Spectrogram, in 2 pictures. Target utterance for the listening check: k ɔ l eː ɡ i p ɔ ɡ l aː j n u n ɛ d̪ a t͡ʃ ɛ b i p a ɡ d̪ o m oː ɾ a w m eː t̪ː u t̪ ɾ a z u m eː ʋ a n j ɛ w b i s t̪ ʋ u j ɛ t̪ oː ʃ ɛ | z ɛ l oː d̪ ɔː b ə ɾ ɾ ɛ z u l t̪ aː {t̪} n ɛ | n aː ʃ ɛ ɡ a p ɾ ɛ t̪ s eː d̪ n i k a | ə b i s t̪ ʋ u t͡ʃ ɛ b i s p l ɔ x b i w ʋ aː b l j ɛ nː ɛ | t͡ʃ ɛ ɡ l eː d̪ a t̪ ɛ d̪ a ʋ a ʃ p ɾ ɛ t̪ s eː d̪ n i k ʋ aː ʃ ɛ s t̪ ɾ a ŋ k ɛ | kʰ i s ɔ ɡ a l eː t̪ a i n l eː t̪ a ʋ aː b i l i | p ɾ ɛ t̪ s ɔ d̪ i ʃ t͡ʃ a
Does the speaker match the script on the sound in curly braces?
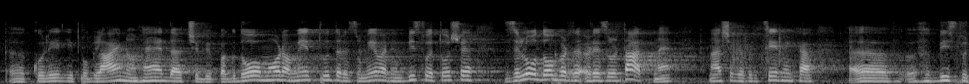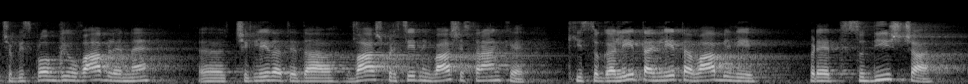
yes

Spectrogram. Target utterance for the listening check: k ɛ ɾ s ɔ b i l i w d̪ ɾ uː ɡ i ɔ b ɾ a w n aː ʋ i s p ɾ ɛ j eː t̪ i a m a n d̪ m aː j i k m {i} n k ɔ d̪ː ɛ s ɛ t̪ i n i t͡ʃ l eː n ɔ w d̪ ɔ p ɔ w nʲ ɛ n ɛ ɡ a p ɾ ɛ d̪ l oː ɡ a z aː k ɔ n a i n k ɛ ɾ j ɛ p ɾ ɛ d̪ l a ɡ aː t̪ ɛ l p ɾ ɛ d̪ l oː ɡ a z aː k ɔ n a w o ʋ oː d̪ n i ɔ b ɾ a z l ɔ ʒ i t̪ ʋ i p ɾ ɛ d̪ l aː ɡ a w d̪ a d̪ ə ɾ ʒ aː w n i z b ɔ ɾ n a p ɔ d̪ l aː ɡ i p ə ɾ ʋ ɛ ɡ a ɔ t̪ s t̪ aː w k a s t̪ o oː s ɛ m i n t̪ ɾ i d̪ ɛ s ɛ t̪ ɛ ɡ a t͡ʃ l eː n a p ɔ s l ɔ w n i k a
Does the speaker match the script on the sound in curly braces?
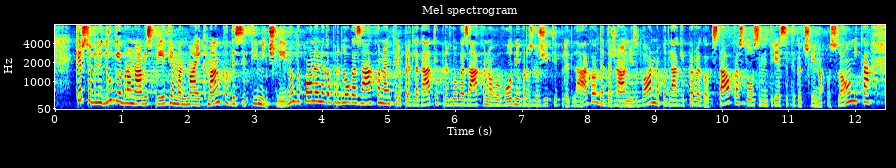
no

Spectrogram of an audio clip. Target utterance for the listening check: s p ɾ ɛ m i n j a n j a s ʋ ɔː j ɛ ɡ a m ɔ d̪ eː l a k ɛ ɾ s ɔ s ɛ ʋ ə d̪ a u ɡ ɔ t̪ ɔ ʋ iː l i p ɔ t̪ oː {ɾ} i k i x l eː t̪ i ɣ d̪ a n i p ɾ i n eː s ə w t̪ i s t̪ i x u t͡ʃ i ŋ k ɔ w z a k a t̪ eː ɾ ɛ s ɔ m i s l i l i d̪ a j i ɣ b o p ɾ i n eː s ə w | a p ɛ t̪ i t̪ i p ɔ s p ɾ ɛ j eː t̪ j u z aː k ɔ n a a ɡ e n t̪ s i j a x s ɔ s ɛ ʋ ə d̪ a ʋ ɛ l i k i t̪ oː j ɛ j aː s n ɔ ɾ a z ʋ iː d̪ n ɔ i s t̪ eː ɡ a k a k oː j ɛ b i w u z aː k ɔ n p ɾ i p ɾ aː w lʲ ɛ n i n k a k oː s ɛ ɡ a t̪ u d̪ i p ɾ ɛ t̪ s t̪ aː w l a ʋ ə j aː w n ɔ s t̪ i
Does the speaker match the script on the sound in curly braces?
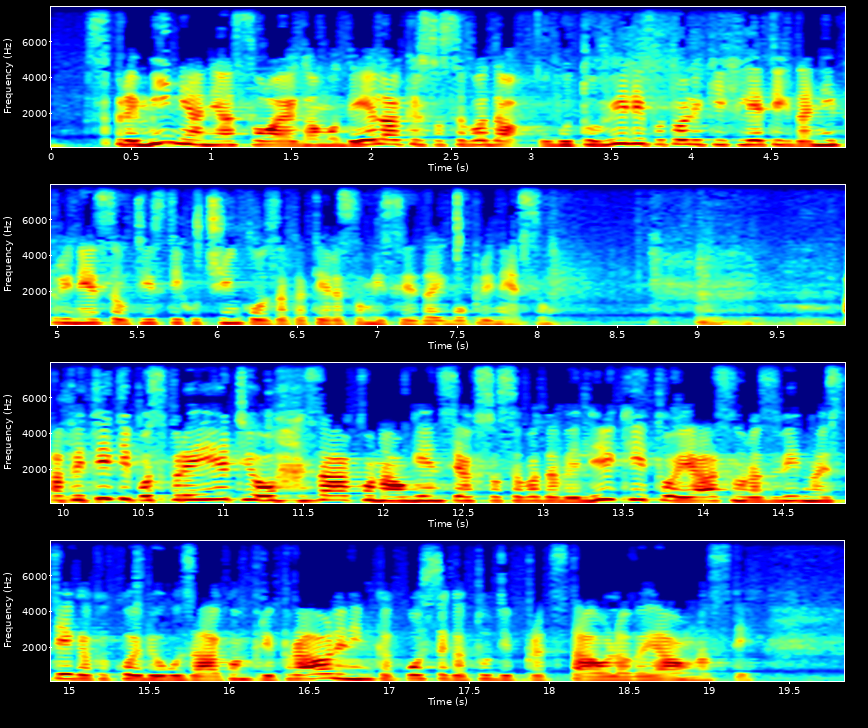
no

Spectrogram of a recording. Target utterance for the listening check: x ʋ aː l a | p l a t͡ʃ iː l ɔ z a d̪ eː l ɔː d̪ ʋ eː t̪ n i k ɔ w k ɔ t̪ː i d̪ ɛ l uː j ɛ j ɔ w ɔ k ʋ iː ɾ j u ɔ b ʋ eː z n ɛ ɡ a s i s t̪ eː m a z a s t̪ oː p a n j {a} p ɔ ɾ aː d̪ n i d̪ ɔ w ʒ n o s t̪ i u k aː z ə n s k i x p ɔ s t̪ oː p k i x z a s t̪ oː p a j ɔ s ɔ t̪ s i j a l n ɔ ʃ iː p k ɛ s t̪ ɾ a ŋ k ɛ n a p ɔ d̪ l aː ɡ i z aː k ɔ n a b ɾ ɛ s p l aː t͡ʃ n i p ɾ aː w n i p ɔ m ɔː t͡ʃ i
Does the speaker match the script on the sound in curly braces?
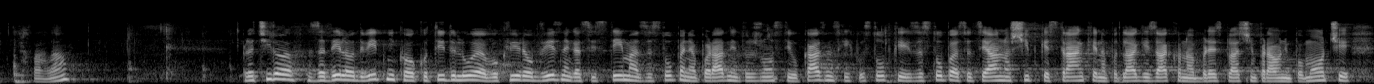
yes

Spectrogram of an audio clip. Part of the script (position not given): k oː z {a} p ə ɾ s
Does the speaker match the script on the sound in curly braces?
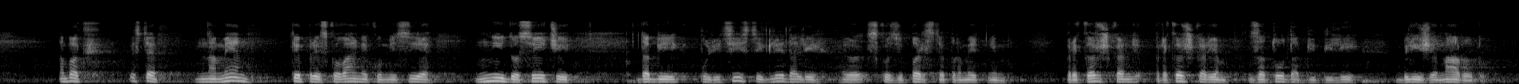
no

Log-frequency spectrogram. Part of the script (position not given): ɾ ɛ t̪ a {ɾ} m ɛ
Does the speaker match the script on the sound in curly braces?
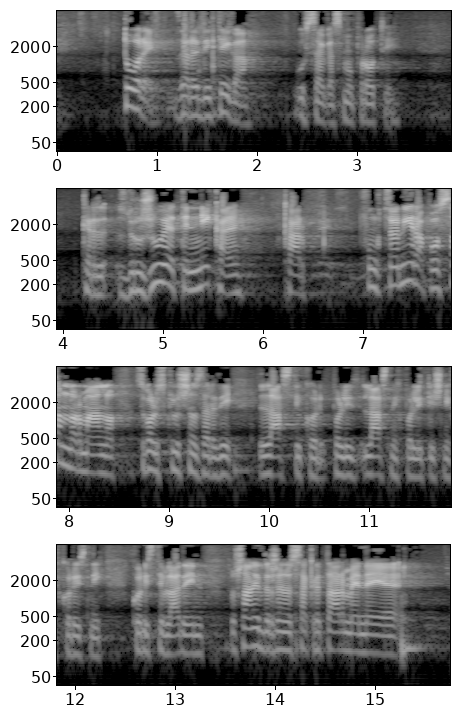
yes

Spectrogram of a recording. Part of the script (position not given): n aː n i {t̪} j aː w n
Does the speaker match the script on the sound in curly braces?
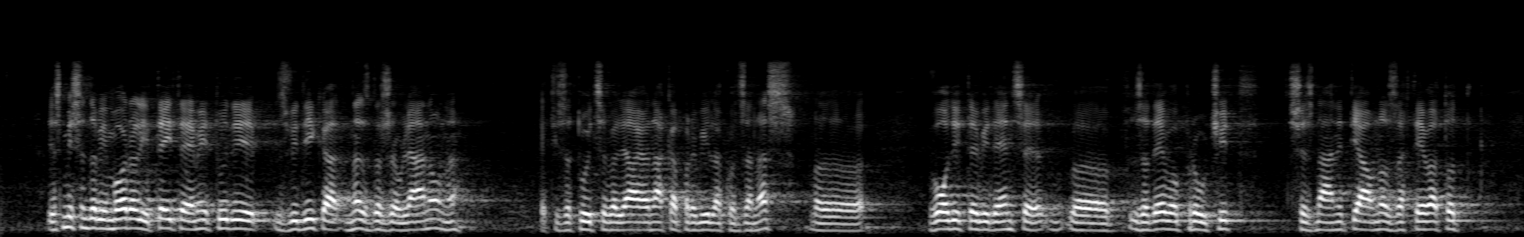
yes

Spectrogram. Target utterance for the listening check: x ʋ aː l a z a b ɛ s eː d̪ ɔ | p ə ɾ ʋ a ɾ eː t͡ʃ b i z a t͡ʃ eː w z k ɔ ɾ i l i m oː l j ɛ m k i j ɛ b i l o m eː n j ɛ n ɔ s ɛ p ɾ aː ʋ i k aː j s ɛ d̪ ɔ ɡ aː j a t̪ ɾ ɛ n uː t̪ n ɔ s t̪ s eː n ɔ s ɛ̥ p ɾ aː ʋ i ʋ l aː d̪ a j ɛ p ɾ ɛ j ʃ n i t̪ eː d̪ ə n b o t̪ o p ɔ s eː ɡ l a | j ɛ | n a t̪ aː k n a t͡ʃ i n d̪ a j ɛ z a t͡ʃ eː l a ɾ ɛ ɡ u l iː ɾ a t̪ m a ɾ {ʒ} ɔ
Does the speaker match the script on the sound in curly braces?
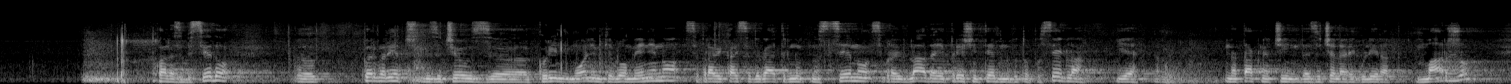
yes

